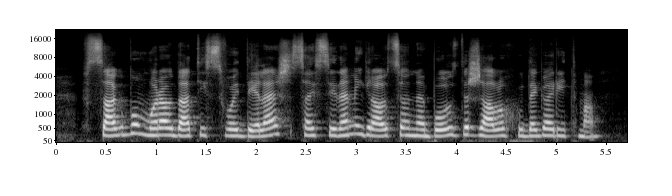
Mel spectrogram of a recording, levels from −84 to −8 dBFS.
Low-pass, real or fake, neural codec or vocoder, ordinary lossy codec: none; fake; codec, 44.1 kHz, 7.8 kbps, DAC; none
